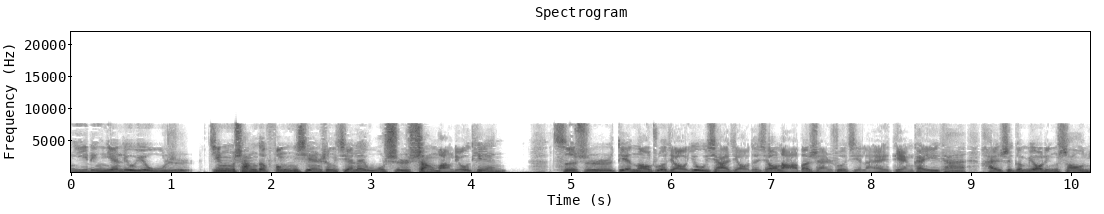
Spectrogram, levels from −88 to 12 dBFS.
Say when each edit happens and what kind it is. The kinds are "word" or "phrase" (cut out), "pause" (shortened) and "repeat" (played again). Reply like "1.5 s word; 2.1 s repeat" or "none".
1.3 s pause

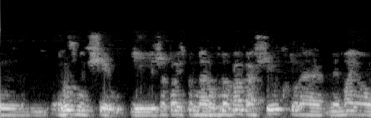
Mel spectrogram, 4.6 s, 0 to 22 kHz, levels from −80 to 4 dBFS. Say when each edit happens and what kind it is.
none

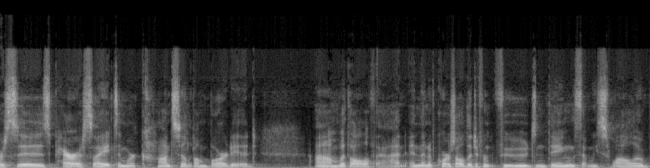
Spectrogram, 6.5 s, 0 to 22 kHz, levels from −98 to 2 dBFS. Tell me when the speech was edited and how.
1.9 s phrase

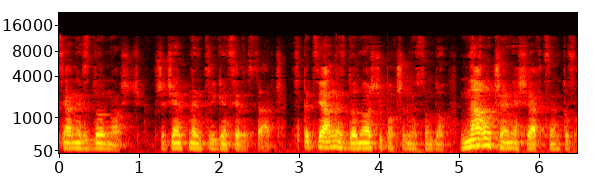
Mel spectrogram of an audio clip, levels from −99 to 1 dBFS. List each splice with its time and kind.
1.1 s pause; 2.8 s pause; 5.0 s pause

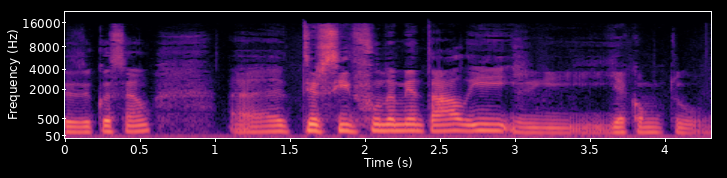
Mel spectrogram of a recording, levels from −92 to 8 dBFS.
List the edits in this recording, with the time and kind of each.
3.0 s phrase

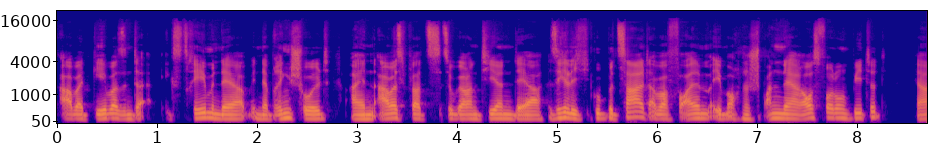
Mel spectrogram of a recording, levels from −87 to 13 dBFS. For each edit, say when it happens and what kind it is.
2.8 s pause; 3.8 s word

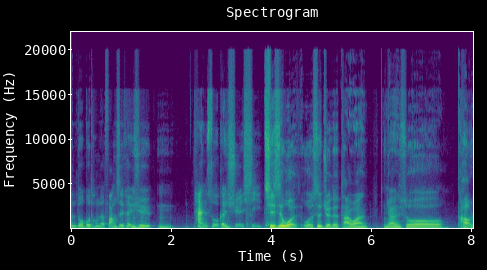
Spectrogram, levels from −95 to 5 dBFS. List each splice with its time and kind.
none

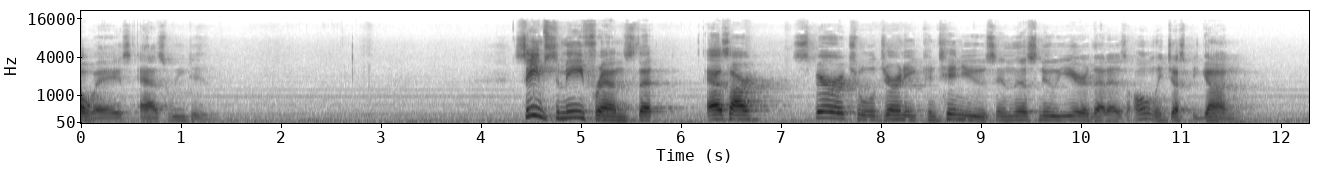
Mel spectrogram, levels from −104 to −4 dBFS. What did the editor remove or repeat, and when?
none

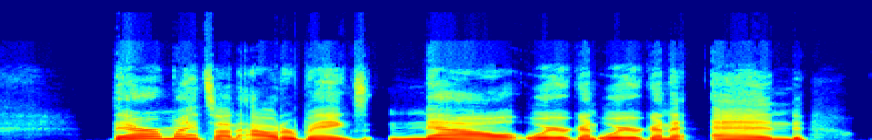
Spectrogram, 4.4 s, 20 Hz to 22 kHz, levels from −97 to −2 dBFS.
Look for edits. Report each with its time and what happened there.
1.0 s word; 3.0 s repeat

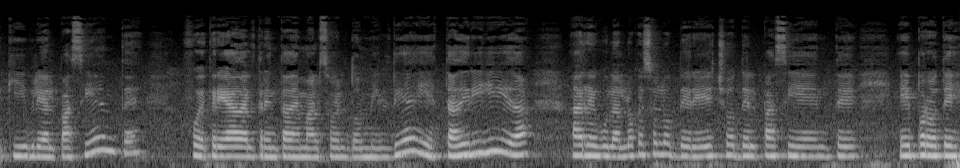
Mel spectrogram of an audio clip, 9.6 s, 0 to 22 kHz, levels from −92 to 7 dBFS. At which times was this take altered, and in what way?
none

